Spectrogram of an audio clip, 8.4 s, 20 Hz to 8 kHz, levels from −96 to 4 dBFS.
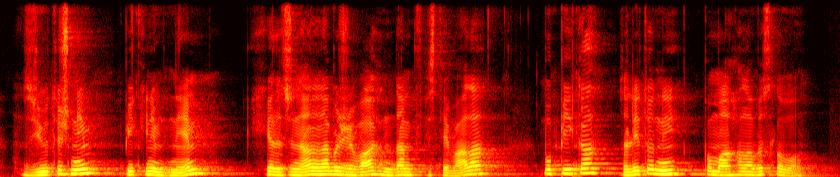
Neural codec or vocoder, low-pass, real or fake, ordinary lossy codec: none; none; real; none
